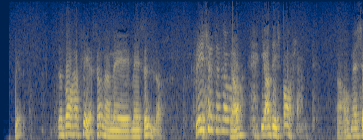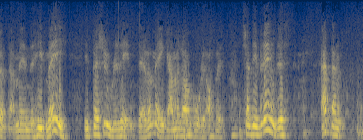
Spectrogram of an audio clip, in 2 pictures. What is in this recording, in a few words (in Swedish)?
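Värö Halland, dialekter svenska sagor; Folkminnen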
